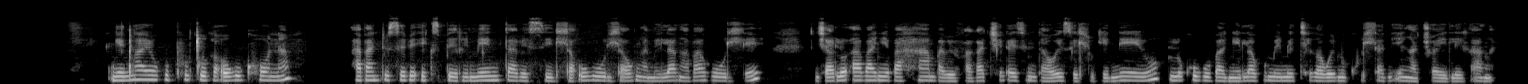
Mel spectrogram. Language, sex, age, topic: North Ndebele, female, 36-49, health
